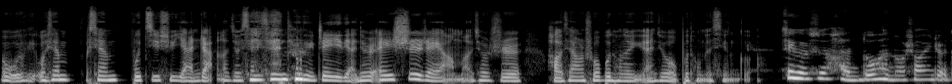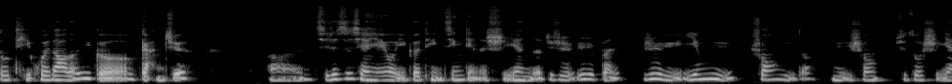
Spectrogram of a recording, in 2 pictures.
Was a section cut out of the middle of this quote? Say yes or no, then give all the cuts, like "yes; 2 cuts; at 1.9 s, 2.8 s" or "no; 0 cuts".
yes; 2 cuts; at 12.0 s, 15.0 s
